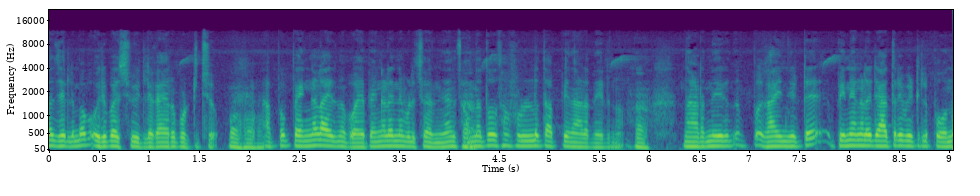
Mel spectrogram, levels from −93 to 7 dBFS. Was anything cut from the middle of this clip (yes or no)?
yes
